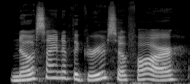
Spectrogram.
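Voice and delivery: ordinary talk, nothing marked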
